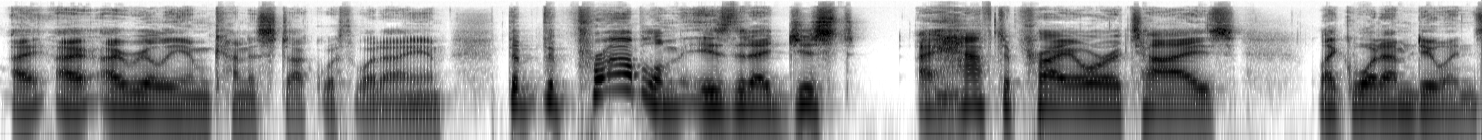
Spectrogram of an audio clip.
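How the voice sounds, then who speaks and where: Gravelly man hosting a rambling livestream. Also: fairly high pitch, darkish tone. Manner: rambling, self-deprecating, many restarts. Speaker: podcast host. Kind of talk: casual livestream chat.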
